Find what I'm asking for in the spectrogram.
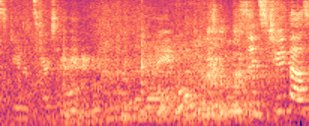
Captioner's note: cheering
